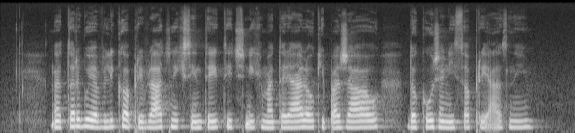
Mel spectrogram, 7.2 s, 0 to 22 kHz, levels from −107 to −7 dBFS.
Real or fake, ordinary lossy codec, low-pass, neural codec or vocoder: real; none; 19.8 kHz; none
